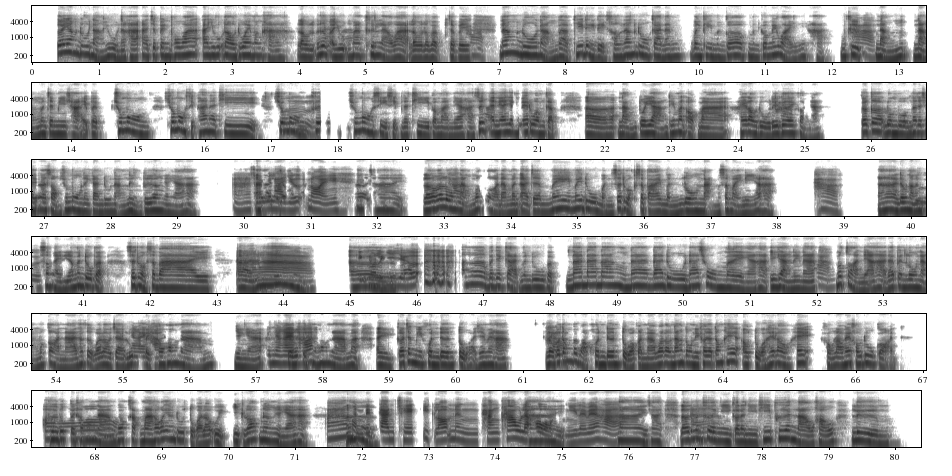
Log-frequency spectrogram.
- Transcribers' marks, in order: other background noise; chuckle; chuckle
- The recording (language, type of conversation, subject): Thai, podcast, การดูหนังในโรงกับดูที่บ้านต่างกันยังไงสำหรับคุณ?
